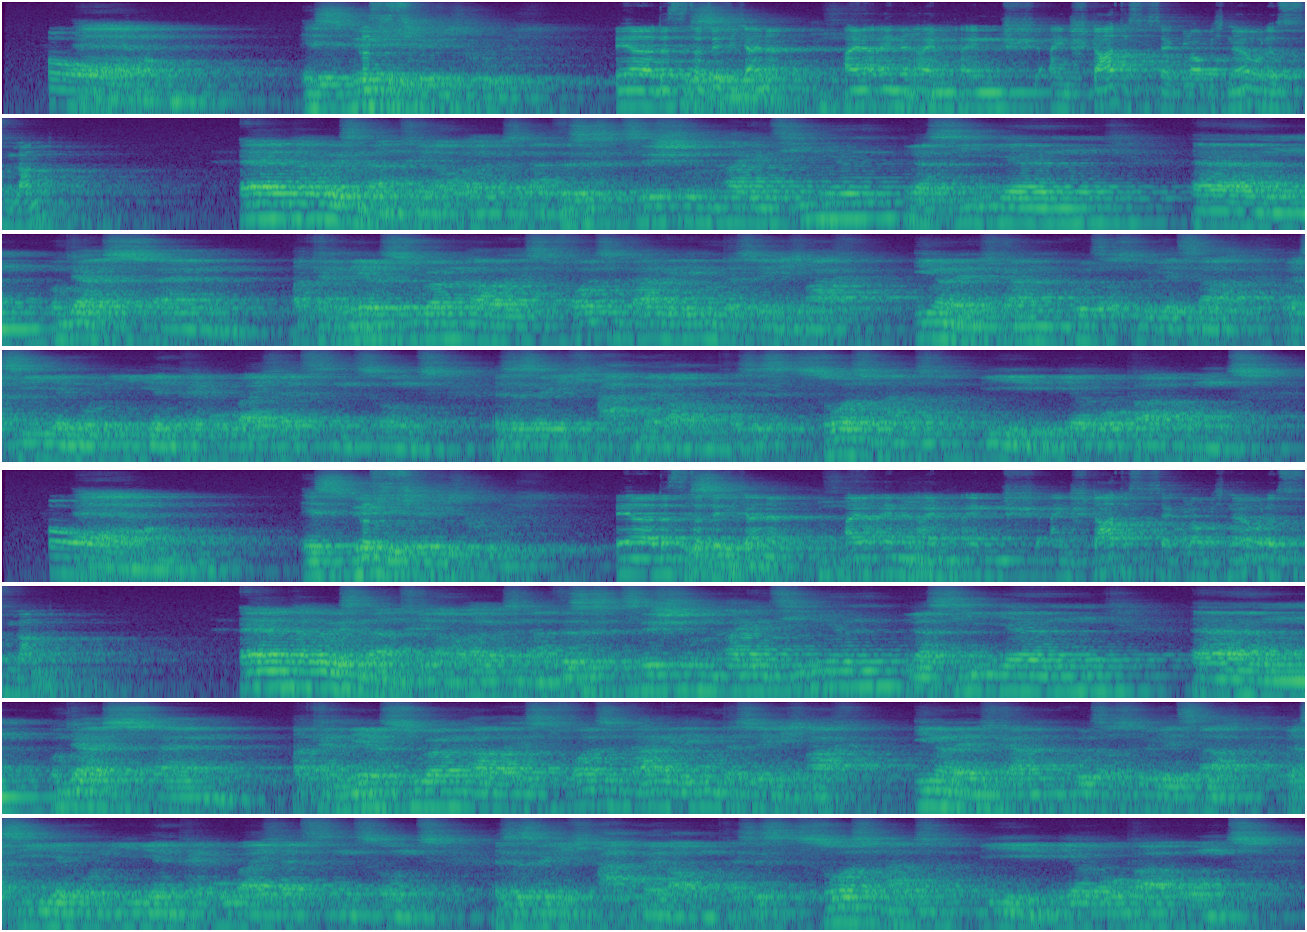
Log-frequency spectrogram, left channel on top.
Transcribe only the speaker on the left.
Oh,
das ist,
ja, das ist
tatsächlich eine, eine, eine,
ein, ein, Sch- ein Staat ist es ja, glaube ich, ne? Oder ist es ein Land?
